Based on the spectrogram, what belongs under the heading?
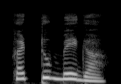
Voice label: "ಖಟಬಾಕಿ", Kannada

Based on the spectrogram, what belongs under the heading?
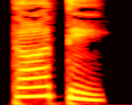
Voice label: "ದಧಿ", Kannada

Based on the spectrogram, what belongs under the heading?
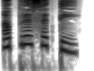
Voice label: "ಅಪ್ರಸಕ್ತಿ", Kannada; aprasakti; noun; = ಅಪ್ರಸಕ್ತತೆ.

